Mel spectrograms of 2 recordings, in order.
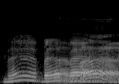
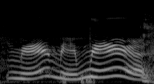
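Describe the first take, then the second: First: Fond mumbled meh. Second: High, sneering "meh meh meh"; mocking blah blah. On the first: Retold or imitated. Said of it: "everyone you love, you read". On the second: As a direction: sneer it in a high nasal mock. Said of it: "you read everything".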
